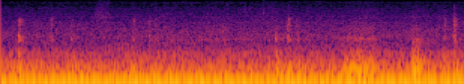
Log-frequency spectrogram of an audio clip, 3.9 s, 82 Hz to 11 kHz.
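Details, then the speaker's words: Steering shaft U-joint on a 17-year-old 2008 Ford Escape Hybrid: scattered light clicks, creaks and klunks with each turn of the wheel over a low rumble. The steering wheel has a lot of play. Cause is a worn steering shaft U-joint under the hood. "there's a lot of play in the steering wheel and I don't know if you can hear the little clicking sound but it's definitely there so we took a look under the hood and the culprit is a steering new [Music] joint"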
